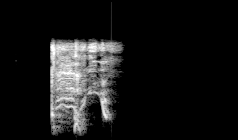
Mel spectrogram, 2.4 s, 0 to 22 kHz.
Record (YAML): cough_length: 2.4 s
cough_amplitude: 29372
cough_signal_mean_std_ratio: 0.37
survey_phase: beta (2021-08-13 to 2022-03-07)
age: 45-64
gender: Male
wearing_mask: 'No'
symptom_sore_throat: true
smoker_status: Never smoked
respiratory_condition_asthma: false
respiratory_condition_other: false
recruitment_source: Test and Trace
submission_delay: 1 day
covid_test_result: Positive
covid_test_method: ePCR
